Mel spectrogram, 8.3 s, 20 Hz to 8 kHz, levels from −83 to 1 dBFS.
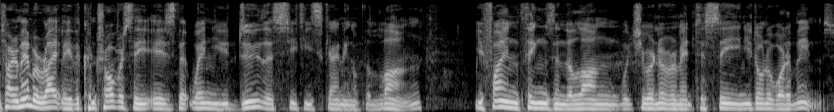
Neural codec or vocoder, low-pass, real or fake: codec, 16 kHz, 16 kbps, FreqCodec, larger model; 7.2 kHz; fake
